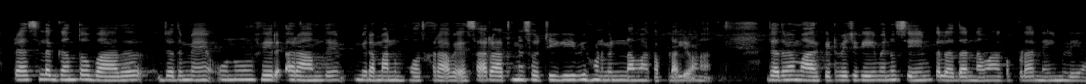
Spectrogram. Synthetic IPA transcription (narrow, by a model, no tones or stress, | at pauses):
pɾɛːsləɡːənt̪õːbaːd̪d͡ʒəd̪mɛ̃ːʔʊnũːpʰɪɾaːɾaːmd̪eːmeːɾaːmənbɔːt̪kʰəɾa̰ːbɛ̰ːsa̰ɾaːt̪ʰmɛ̃ːsoːt͡ʃiːɡəiːʋiːɦʊɳmɛːnũːnəʋaːkəpɽa̰ːlɪɔ̰ːɳaːd͡ʒəd̪mɛ̃ːmaːɾkɪʈʋɪt͡ʃɡəiːmɛːnũːseːmkələɾd̪aːnəʋaːkəpɽaːnəĩːmɪɭeːaː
